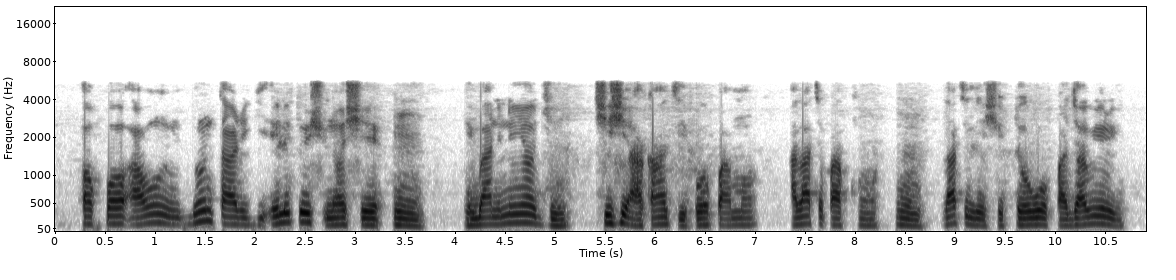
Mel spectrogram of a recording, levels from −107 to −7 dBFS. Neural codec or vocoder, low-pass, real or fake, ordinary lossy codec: none; 5.4 kHz; real; none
